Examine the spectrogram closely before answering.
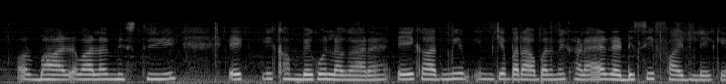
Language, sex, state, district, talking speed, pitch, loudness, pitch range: Hindi, female, Uttar Pradesh, Muzaffarnagar, 180 wpm, 235 Hz, -26 LUFS, 225-245 Hz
